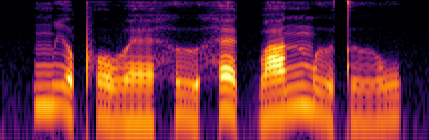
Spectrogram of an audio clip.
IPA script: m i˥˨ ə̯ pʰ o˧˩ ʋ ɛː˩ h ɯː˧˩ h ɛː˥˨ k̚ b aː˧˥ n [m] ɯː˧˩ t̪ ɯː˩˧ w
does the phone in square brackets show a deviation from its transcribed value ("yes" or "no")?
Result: no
